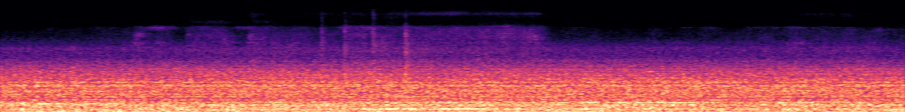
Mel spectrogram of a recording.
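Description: Sydney Trains Tangara electric train running, heard from inside the rear guard's cab: a steady rumble of wheels on rails and running gear at an even level.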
